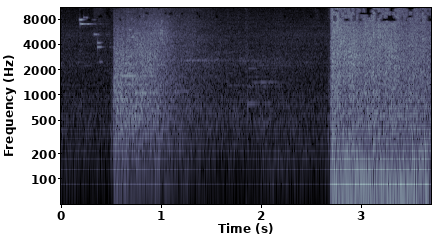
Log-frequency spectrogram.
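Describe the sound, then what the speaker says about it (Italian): Explosions in the Watch Dogs video game: a loud blast erupts and slowly decays into a rumbling roar, then a second, even louder blast cuts in abruptly and holds strong. "Esplosione."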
